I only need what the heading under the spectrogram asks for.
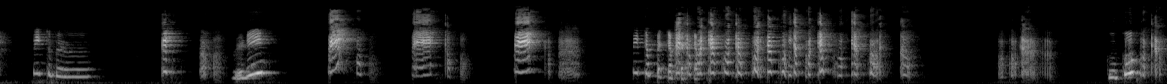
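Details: A monk parakeet playing peekaboo chatters in short, bright bursts of mimicked speech and squawky notes, pausing between phrases, with a person's voice and laughter nearby.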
